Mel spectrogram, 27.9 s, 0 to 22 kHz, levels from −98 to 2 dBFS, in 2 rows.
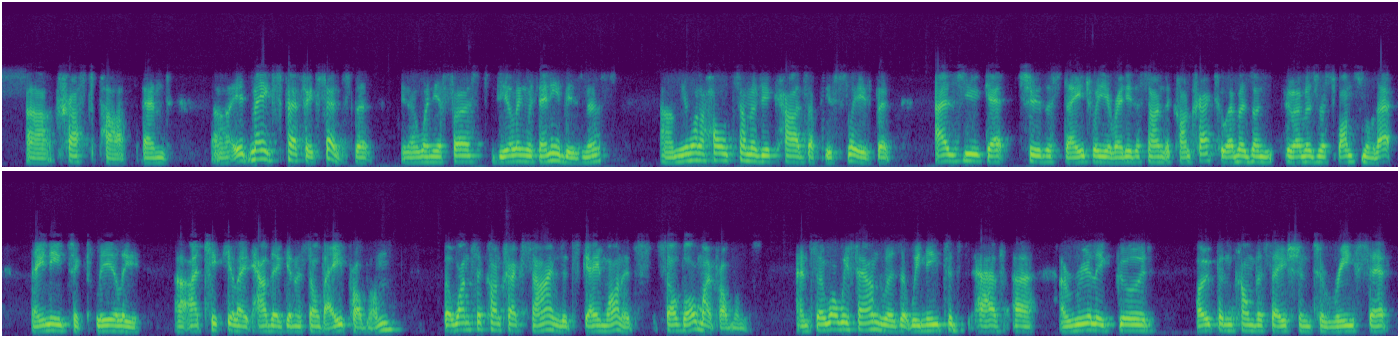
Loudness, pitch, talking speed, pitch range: -21 LUFS, 135 Hz, 205 wpm, 130-150 Hz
